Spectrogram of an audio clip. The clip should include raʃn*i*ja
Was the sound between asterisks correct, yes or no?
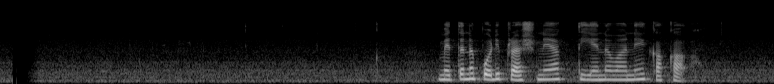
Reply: no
